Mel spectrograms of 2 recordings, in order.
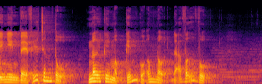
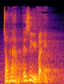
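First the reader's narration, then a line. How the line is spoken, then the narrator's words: Shouting. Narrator (Vietnamese): Ngọc Lam trợn mắt hét lớn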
